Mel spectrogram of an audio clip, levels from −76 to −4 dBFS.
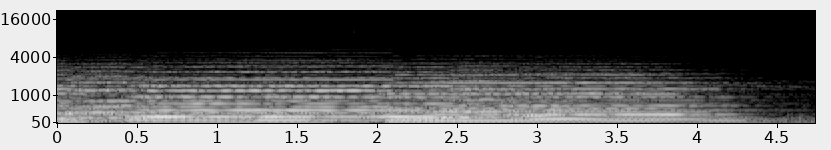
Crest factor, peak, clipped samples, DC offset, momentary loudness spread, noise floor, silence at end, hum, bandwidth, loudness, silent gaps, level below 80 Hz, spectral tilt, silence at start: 14 dB; -6 dBFS; under 0.1%; under 0.1%; 8 LU; -41 dBFS; 0.3 s; none; 5 kHz; -21 LUFS; none; -36 dBFS; -11 dB/octave; 0 s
